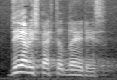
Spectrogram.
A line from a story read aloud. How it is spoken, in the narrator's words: continued excitedly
